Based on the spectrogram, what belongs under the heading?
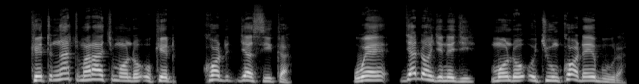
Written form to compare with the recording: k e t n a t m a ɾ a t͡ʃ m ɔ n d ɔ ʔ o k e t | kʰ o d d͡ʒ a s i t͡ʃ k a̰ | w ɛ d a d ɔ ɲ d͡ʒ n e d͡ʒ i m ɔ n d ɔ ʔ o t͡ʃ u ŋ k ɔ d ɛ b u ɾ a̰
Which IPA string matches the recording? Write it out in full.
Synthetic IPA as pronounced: k e t ŋ a t m a ɾ a t͡ʃ m ɔ n d ɔ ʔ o k e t | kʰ ɔ d d͡ʒ a s i k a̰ | w ɛ d͡ʒ a d ɔ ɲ d͡ʒ n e d͡ʒ i m ɔ n d ɔ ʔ o t͡ʃ u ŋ k ɔ d ɛ b u ɾ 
